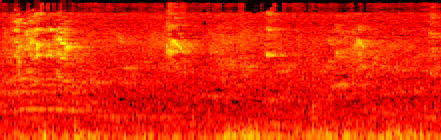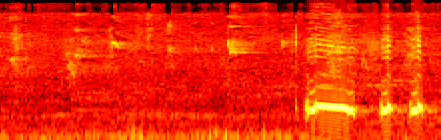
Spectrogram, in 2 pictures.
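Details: Zebra dove of the Bangkok type singing vigorously, used as a lure to prompt other doves to sing; after low rumbling background, a loud cooing phrase bursts in near the end: one longer rolling note then two short clipped coos, faint high chirps of other birds behind.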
